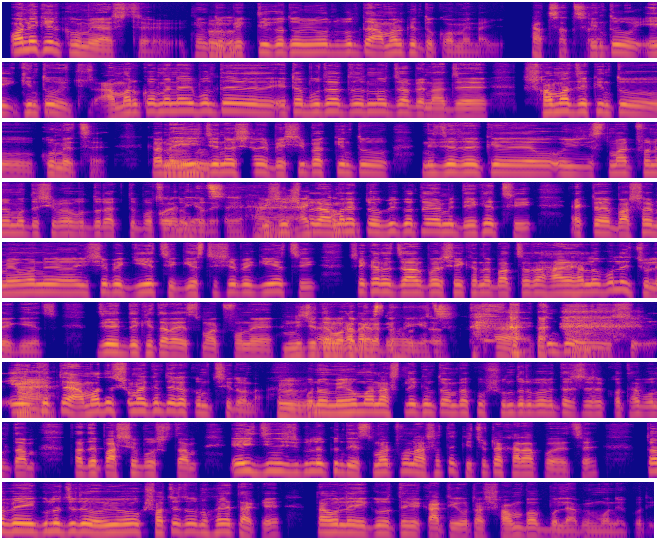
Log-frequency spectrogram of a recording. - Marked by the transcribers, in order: chuckle
- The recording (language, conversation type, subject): Bengali, podcast, স্মার্টফোন আপনার দৈনন্দিন জীবন কীভাবে বদলে দিয়েছে?
- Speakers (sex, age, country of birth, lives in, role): male, 25-29, Bangladesh, Bangladesh, guest; male, 60-64, Bangladesh, Bangladesh, host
